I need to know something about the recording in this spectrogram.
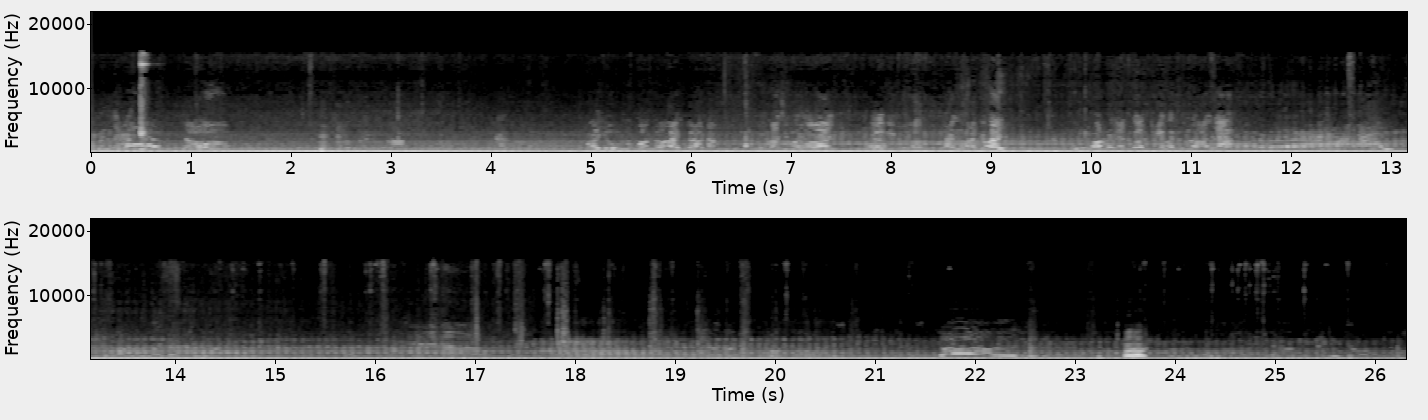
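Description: A steady low engine hum that fades gradually over the second half, with scattered children's voices and calls over it.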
